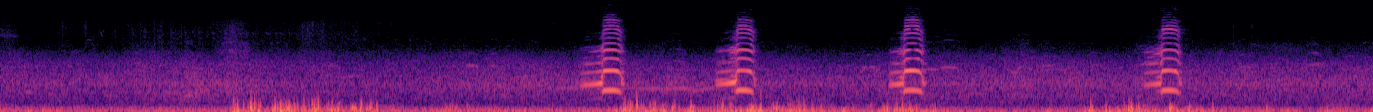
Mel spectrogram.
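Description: Four loud two-note goose honks, each with a sharp break in pitch, spaced one to two seconds apart in the second half. Low wind rumble on the microphone underneath.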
